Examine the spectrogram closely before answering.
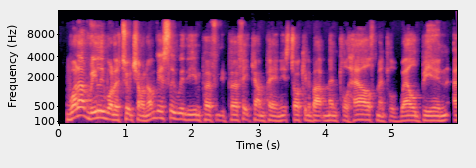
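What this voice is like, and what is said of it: Mixed Yorkshire and Australian accent. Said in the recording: “I'm obviously from Yorkshire and I can't lose the accent. Like, so it's a little bit mixed between Australian and Yorkshire”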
